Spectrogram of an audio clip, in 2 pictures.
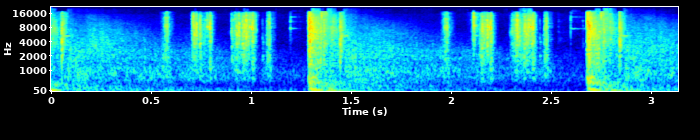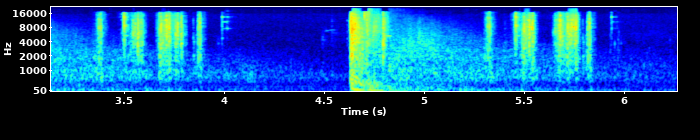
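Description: Weapon fire at a practice dummy in the video game Hell Let Loose: three loud, sharp shots spaced evenly apart, each followed by a quick burst of smaller clicks and thuds from hits, with no voices.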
